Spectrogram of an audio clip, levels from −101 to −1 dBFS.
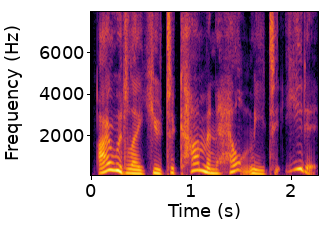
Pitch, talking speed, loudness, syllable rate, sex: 245 Hz, 315 wpm, -17 LUFS, 5.8 syllables/s, female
